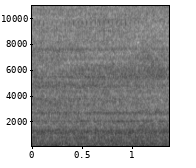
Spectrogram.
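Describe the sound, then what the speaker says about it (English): A Chevrolet Blazer engine runs steadily after repair despite heavy smoking, a constant close-up idle drone with dense broadband noise and no break or voices. "Well, it certainly runs a hell of a lot better despite the smoking."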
